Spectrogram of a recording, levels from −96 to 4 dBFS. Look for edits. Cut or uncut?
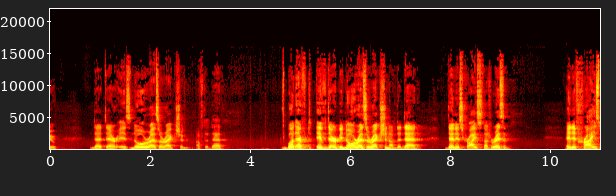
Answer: uncut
